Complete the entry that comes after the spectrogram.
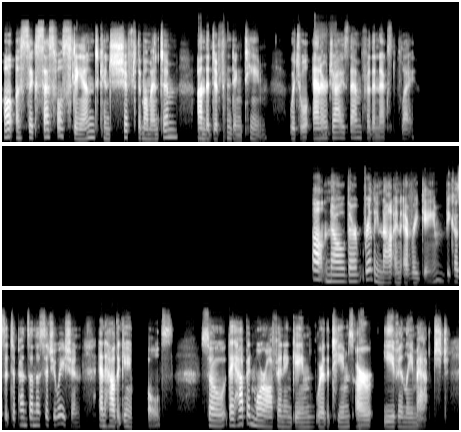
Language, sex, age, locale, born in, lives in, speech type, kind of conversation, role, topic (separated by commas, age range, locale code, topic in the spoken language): English, female, 40-44, en-US, United States, United States, read, expert-assistant, expert, Explain how a goal-line stand works in American football.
